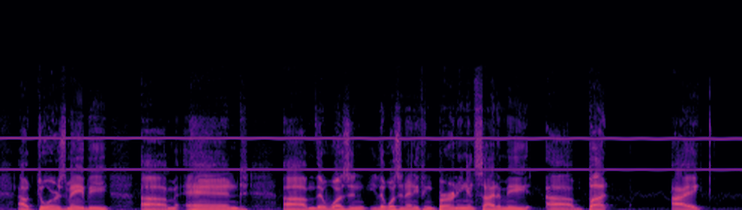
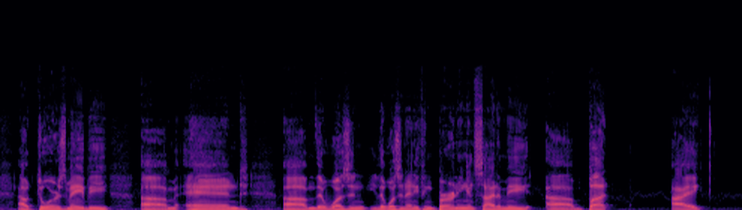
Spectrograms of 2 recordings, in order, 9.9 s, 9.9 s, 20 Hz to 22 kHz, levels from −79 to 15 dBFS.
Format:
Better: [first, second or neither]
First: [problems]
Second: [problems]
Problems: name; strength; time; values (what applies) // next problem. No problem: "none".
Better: second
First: high-pitched whine; noticeable; throughout; 7.5 kHz, 15 dB below the speech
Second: none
